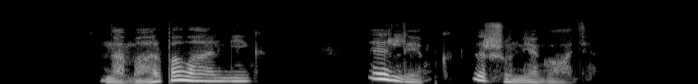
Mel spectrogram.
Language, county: Lithuanian, Vilnius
